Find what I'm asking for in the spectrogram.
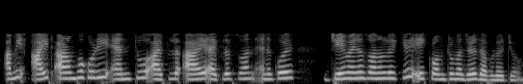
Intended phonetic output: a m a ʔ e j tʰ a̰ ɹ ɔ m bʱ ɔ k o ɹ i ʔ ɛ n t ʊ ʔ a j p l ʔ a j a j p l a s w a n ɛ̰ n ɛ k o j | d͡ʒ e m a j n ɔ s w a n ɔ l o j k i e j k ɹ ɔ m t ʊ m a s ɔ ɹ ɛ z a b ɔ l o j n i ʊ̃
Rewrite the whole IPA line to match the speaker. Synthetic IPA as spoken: a m i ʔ a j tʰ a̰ ɹ ɔ m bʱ ɔ k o ɹ i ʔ ɛ n t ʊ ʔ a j p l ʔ a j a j p l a s w a n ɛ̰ n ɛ k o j | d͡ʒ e m a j n ɔ s w a n ɔ l o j k ɛ e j k ɹ ɔ m t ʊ m a z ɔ ɹ ɛ z a b ɔ l o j d i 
